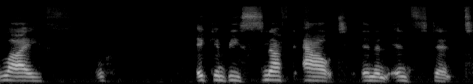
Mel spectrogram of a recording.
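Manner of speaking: utterly unruffled, dead calm, even deadpan delivery. Quoting a line from a podcast guest in her voice: imitating her dead calm voice. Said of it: "I'm gonna try to say it like her because it's just, like, this dead calm".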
